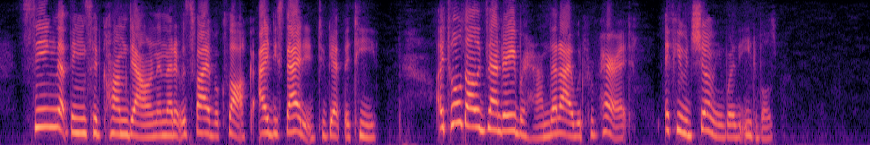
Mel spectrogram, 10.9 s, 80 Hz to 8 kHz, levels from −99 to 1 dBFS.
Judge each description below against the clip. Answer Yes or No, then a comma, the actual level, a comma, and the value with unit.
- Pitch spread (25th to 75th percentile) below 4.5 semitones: No, average, 5.2 semitones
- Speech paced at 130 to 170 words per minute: No, average, 195 wpm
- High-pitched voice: Yes, high, 240 Hz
